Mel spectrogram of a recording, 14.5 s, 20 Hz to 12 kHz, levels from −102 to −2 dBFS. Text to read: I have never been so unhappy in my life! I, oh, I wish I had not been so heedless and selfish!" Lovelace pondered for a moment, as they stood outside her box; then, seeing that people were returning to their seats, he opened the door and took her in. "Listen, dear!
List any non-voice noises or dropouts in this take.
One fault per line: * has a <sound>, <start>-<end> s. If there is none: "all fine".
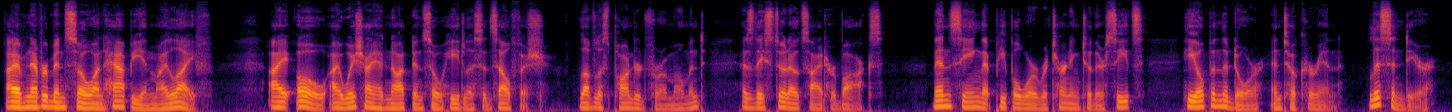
all fine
